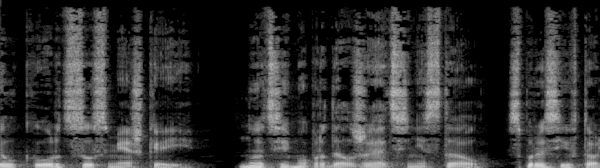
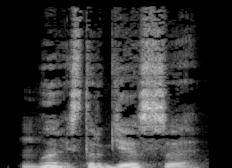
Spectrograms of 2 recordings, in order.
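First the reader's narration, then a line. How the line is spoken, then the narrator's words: Frightened mumbling. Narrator (Russian): Так испуганно забормотал трактирщик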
